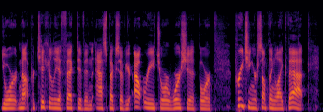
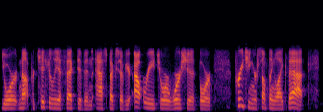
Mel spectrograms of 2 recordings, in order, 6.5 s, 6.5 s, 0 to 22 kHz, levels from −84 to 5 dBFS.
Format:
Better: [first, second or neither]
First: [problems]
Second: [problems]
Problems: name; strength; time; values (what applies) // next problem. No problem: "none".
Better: first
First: none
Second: phone-call audio; nothing above 3.5 kHz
